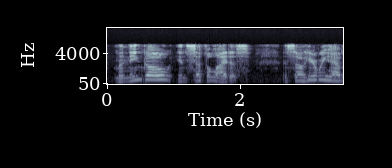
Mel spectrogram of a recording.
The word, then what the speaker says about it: meningoencephalitis: in the New World and meningoencephalitis that's how you say it meningoencephalitis and so here we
